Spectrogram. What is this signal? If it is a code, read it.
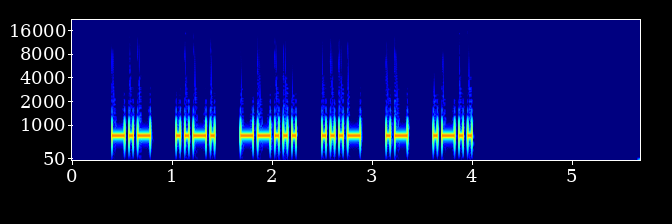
Morse code, heard as a keyed tone, about 28 wpm, spaced as for 20 wpm, 700 Hz. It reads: KF7VAL
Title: USA Call Signs - 6 Characters - 2x Character Spacing - 28wpm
